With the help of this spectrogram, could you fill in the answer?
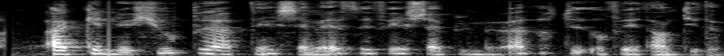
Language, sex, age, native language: Icelandic, male, 18-19, Icelandic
